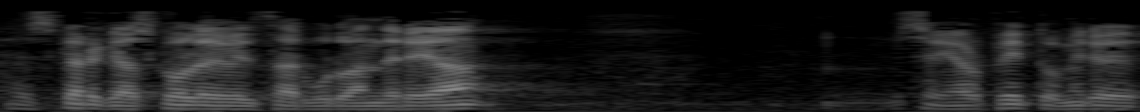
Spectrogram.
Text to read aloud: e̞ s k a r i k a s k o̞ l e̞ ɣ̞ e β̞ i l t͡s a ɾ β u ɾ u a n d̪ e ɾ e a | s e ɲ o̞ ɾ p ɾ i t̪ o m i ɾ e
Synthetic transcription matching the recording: e̞ s k e r i k a s k o̞ l e̞ ɣ̞ e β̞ i l t͡s a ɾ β u ɾ u a n d̪ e ɾ e a | s e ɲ o̞ ɾ p ɾ i t̪ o m i ɾ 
